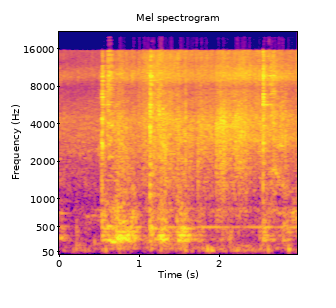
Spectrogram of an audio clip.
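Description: Food sizzles steadily in a hot pan on a home stove, with a spatula stirring and scraping in several sharp strokes over the continuous frying hiss.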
